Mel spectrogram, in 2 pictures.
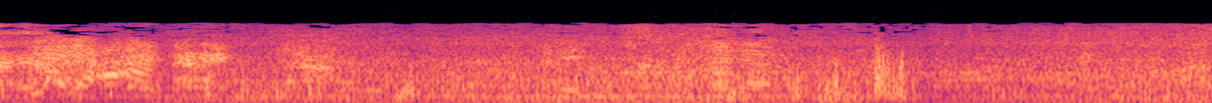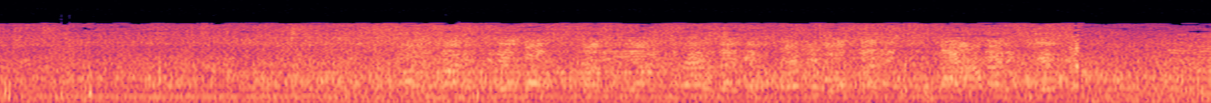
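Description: People talking on a ship's deck over the steady hum of the ship's machinery.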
